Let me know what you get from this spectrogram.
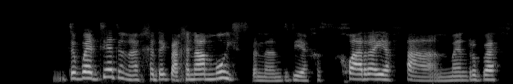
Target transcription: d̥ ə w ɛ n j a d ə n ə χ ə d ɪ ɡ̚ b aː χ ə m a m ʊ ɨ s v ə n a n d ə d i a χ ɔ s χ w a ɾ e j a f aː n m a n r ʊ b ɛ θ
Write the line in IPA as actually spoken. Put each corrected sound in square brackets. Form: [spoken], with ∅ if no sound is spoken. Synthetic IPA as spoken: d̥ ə w ɛ [d] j a d ə n [a] χ ə d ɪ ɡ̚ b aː χ ə [n] a m ʊ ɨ s v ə n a n d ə d i a χ ɔ s χ w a ɾ [a] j a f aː n m a n r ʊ b ɛ θ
